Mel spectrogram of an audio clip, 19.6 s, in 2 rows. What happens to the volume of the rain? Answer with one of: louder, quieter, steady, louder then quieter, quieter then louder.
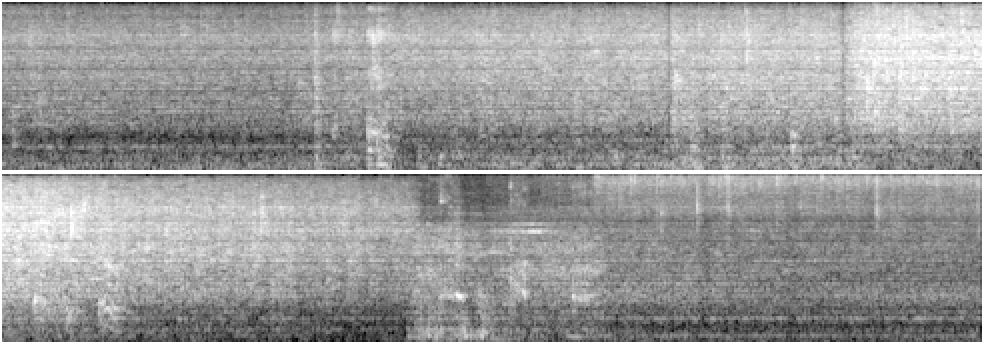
louder then quieter.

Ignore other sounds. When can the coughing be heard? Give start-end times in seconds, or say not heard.
2.2-4.0, 10.1-11.1, 14.2-15.8.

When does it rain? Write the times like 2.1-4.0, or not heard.
0.0-19.5.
